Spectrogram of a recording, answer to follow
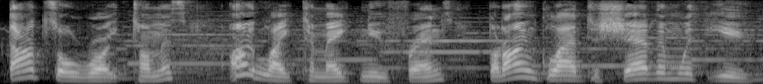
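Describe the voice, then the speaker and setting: A man's voice: fairly high pitch, animated, a little slow, faint music behind. Bertie, a man voicing a kindly cheerful bus. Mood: friendly. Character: friendly cheerful male country bus.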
